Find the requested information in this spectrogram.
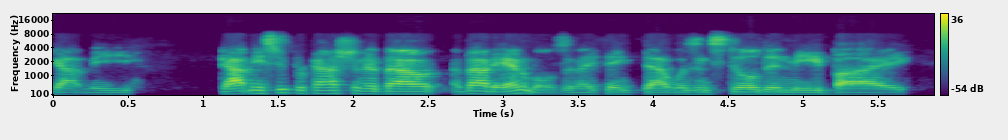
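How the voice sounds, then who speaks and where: This is an ordinary speaking voice at a moderate pace. The background is quiet. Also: man. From US, grew up in several states. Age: 30s. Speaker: snake breeder. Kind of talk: podcast interview.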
